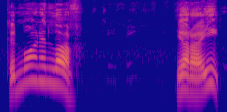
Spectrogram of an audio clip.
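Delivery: high-pitched Scottish woman; lilting Scottish greeting, pitched well up; friendly woman with a Scottish accent; soft Scottish accent. Acted. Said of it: "much softer Scottish accent".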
